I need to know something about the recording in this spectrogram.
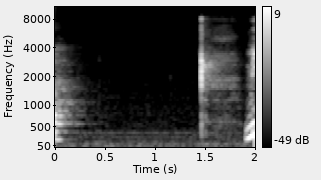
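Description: A single sharp click about one and a half seconds in, followed by a short breathy hiss, in a pause between spoken phrases.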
